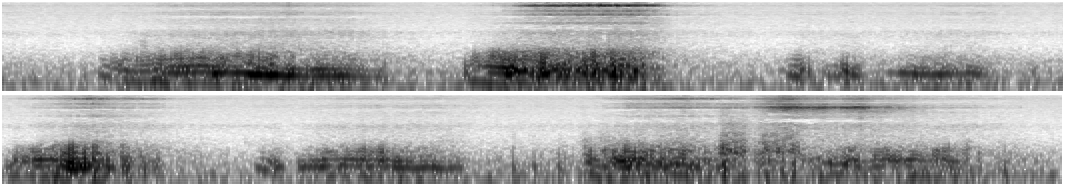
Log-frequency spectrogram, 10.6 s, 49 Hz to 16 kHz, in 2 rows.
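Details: Harvey, an 8-week-old puppy, sleeping deeply after hard play: low, rumbling snores on each breath, about four in ten seconds, with quieter breathing between.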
